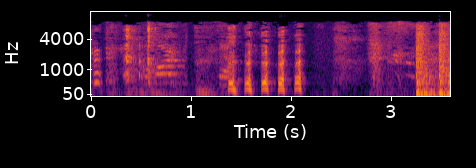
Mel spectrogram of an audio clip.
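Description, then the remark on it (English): Five quick, evenly spaced knocks on a locked door rap out in a steady burst, with talking before and after and a loud rustling noise near the end. “I locked the door, you jackass”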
